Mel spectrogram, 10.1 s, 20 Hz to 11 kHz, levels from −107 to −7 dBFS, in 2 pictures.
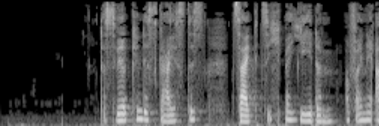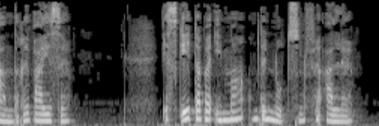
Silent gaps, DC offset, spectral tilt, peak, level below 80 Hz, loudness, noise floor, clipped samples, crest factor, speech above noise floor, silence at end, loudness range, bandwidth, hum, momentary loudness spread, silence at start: none; under 0.1%; -4.5 dB/octave; -8 dBFS; -54 dBFS; -30 LUFS; -64 dBFS; under 0.1%; 24 dB; 34 dB; 0.35 s; 3 LU; 10.5 kHz; none; 10 LU; 0.25 s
